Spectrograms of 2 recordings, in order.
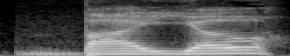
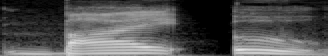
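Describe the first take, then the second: First: The word ends with an 'ah' sound. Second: The word ends with an 'oo' sound. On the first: "like B I Y A H" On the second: "B I U"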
